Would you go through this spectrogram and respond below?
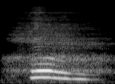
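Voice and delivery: loud, high falling sigh; heavy sigh. Real, not acted. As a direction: let out a big audible sigh. Loud sigh while reading chat.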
